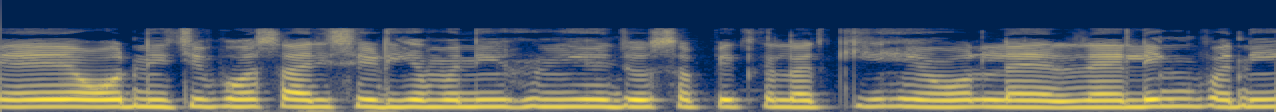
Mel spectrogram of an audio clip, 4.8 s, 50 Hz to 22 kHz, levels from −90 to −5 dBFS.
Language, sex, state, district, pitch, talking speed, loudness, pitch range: Hindi, female, Maharashtra, Mumbai Suburban, 250 Hz, 215 wpm, -13 LUFS, 245-250 Hz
